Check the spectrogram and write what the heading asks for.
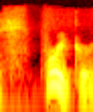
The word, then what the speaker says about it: Spreaker: So if you really want to hear this podcast, there is an app called Spreaker. That's spelled S-P-R-E-A-K-E-R. It's like speaker with an extra R in it.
